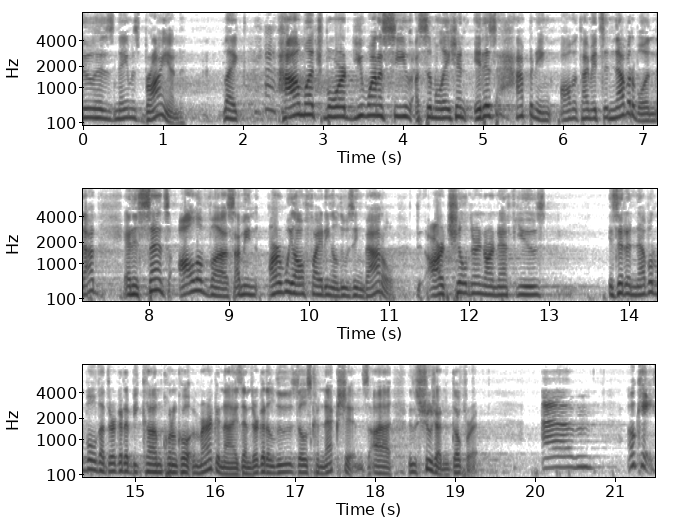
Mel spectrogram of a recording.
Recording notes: This event was streamed live from The Soraya at California State University, Northridge on March 16, 2022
